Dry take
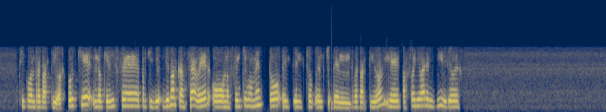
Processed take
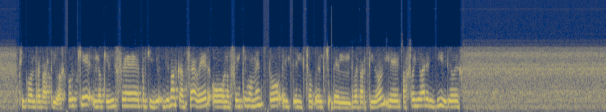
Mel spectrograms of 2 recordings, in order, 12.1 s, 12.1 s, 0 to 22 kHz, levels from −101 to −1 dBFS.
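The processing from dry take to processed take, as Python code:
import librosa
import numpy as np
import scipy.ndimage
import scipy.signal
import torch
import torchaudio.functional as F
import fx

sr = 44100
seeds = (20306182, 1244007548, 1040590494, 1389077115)

y = fx.env_flatten(x, sr, amount_pct=70)
y = F.gain(torch.from_numpy(y), -5.0).numpy()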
